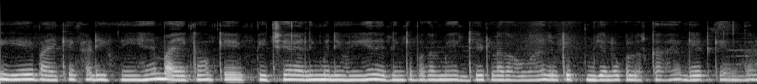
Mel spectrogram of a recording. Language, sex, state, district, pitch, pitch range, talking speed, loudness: Hindi, female, Chandigarh, Chandigarh, 210 Hz, 205-215 Hz, 240 wpm, -13 LUFS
